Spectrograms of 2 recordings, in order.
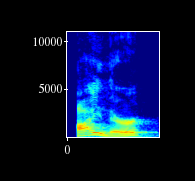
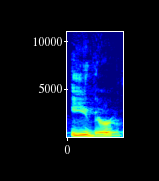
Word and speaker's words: either: Either or either, so both pronunciations are correct, or, For example, you have 2 choices.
